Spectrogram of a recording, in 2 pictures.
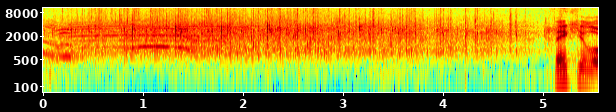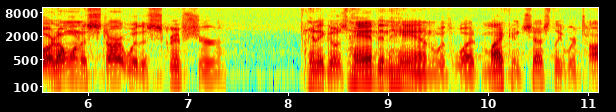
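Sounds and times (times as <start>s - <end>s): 
audience clapping: 0.0s - 5.2s
speech: 5.1s - 7.5s, 8.2s - 11.0s.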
